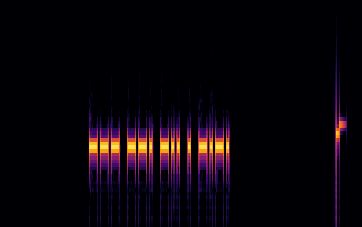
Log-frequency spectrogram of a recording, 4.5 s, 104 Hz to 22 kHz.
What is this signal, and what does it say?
Morse code, heard as a keyed tone, about 36 wpm, 700 Hz. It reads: OGDEC
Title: Code Groups - 5 Letters - 35wpm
